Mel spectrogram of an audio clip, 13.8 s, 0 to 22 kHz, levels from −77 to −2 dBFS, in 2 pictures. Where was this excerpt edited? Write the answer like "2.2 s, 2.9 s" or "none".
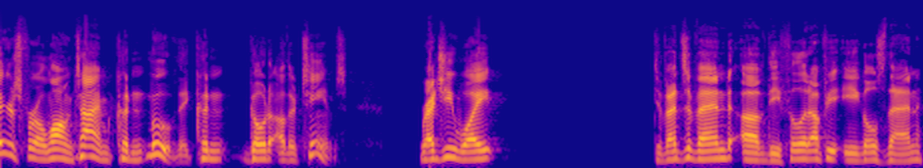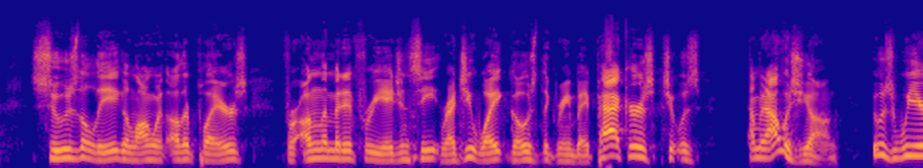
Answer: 10.2 s, 11.9 s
